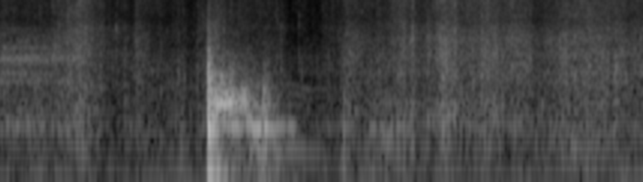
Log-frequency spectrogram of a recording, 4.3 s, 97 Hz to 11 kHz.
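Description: Plastic bag rustling as a Sylvania SP770 boombox speaker is handled and tipped on a wooden table, with one sharp thump of the speaker's cabinet about a second and a half in.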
